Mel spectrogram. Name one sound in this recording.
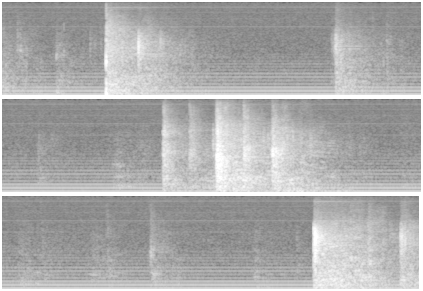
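Billiard balls click sharply together.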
